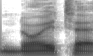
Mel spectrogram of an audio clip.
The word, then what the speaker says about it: Noita: about but i really urge you to google noita it's spelled n-o-i-t-a uh and it's it's only on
